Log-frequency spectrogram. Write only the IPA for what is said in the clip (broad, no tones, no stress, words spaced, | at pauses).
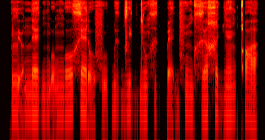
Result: lʲɔ̰nɛɡŋo̰ ŋoxɛ ɾo̰fṵɓɨɡlʲɨɡ dũxɨk͡pɛ̰ɡfũɡ xɘχiɡ ɾɛ̃ɡqʼa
